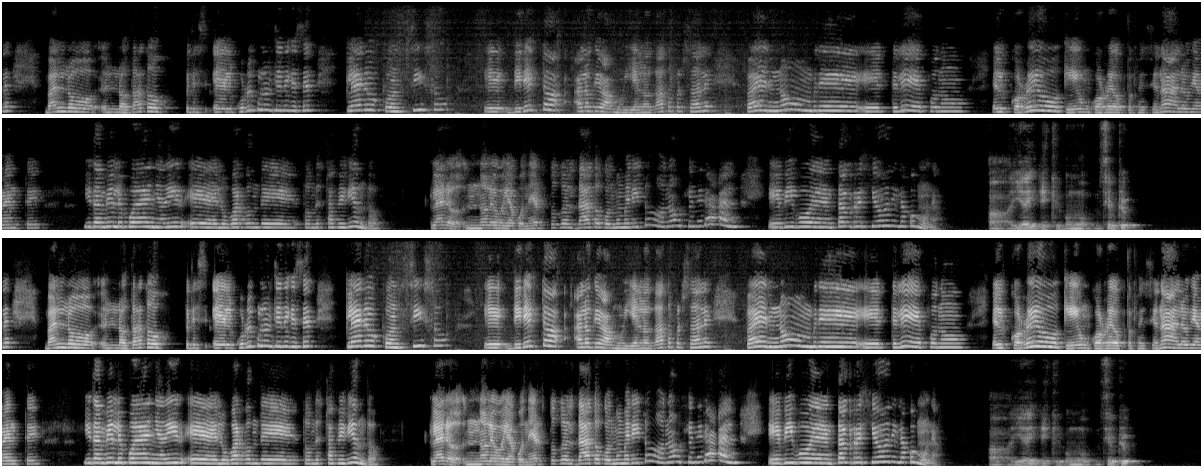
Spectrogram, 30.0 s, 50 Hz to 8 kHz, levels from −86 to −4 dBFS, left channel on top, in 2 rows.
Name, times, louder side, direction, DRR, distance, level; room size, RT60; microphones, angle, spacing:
voice 1, 0.0-5.6 6.0-15.5 16.0-19.7 20.3-26.7, right 7 dB, 60° right, 0.3 m, -29 dB
sound 1, 4.5-10.4, equal, 35° right, 1.2 m, -51 dB
voice 2, 27.3-29.0, equal, 65° left, 1.0 m, -36 dB
3.6 x 3.3 x 2.4 m
head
